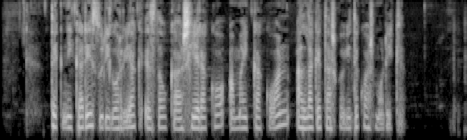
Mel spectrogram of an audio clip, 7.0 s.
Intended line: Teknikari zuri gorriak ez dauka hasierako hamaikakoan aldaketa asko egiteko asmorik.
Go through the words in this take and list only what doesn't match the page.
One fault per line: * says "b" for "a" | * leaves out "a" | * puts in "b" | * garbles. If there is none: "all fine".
all fine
